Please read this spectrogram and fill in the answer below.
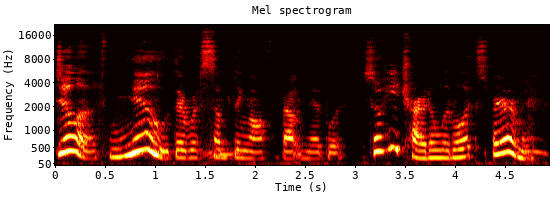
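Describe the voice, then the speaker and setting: A woman reading a picture book aloud to young listeners in an animated way, chatting and asking them questions as she goes. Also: a little high, brisk. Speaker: reader of a picture book to children. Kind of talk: read-aloud storytelling with chat to young listeners.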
